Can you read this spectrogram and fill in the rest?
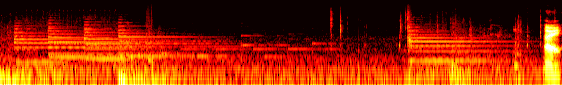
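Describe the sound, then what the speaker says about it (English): Bells ring out one at a time in a Silksong puzzle, each a clear, sustained chime with a slow decay. Several strikes come in a short sequence early on, a pause follows, then more chimes near the end, with faint background game sounds. "I'm supposed to pay attention to which bells ring."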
